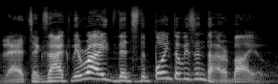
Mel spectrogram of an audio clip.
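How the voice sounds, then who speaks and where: A man's voice: fairly high pitch, wildly swooping pitch, moderate pace, bright, forceful tone. A man hosting a video, giving scripted commentary on a game character in an explainer style. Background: music.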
